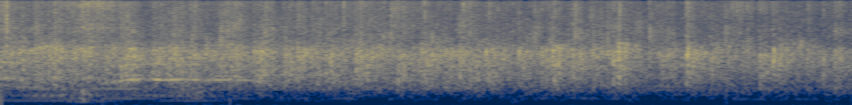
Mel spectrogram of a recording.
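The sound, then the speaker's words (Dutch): Audience applause for musicians after a performance, an even, sustained patter of many hands clapping at moderate loudness from start to finish. “Yeah, give them all a big hand.”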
